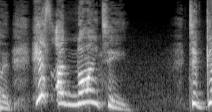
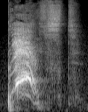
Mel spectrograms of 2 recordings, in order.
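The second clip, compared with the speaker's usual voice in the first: crying out. Real, not acted. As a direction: voice cracks high into a sob on the last word. Preacher breaks at giving God best.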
